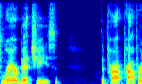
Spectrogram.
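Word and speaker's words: rarebit: Hey, deplorable rabbit cheese sounds odd. Yeah, it's rare bit cheese. The pro proper pronunciation is rare bit cheese.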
